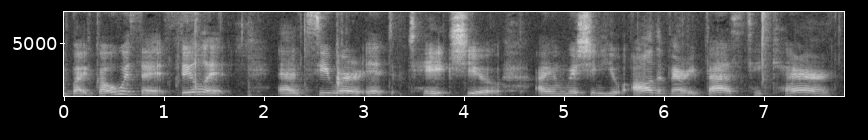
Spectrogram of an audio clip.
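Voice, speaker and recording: Lady doing a mystical horoscope reading, lowish voice, chatty and reassuring, some hiss and clicks behind her. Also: poor audio. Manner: chatty, reassuring, addresses listener directly. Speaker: astrology tarot reader, host.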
